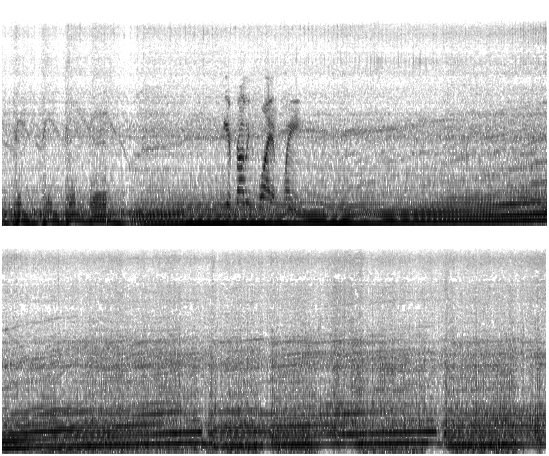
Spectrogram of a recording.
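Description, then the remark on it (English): A motorcycle engine in a played video roars, revving and then accelerating steadily with a rising pitch that climbs for several seconds, loud and continuous, with a brief voice near the start. “And then here he's on his motorcycle.”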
